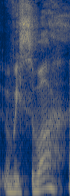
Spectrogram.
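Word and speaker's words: Wisła: Eh, det er Krakowia mot eh, Wiswa, ja, uttales det jo. – Det eh. uttales, ja. Som er elven, er det ikke det? Jo. Eh, ja, vis, visla, visla Krakow, ville jeg sagt.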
